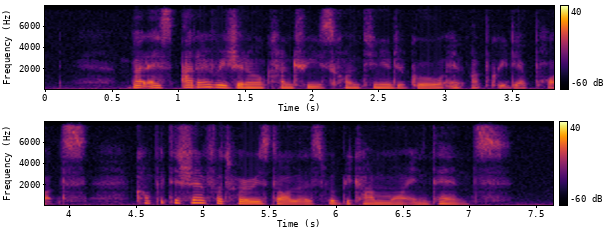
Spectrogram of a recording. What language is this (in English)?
English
